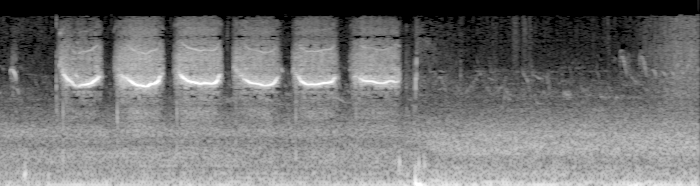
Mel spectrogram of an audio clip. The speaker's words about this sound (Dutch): Ja, hoor Matkop zingend. Ja. Tju, Dat is een special, specialty van moerasbos. Elke schaarse soort.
